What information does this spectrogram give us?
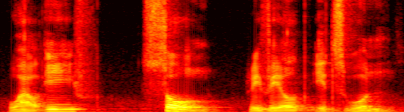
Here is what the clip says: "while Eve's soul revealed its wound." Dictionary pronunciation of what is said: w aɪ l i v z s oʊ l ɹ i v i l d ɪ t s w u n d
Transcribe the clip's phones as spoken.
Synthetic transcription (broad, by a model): w aɪ l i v s oʊ l ɹ i v i l d ɪ t s w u n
